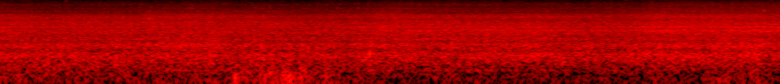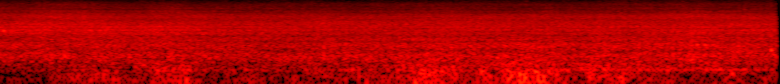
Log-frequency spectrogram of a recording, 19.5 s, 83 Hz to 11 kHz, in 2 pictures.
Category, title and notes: Soundscapes > Nature
Small waves on beach on a windy day
Tascam DR-60 LOM Uši Pro (pair)
beach, wave, waves, sea, shore, coast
